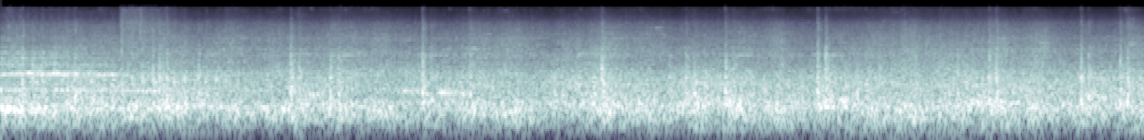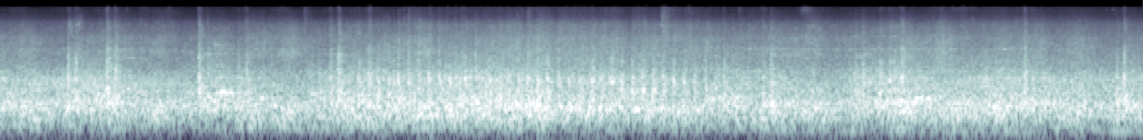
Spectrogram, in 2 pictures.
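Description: Freight train rolling past close by: a locomotive and then a long string of autorack cars, steel wheels clicking over the rail joints in a steady rumble. A horn blast dies away in the first second or so.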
